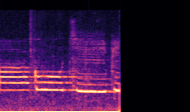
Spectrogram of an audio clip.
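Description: A computer game plays a short, bright tune.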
